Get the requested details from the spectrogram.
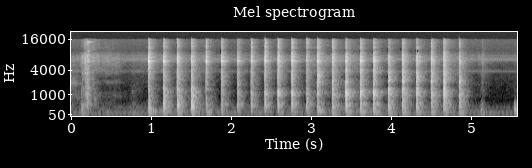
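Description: Dough is slapped and kneaded in a metal bowl in a quick, steady rhythm.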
